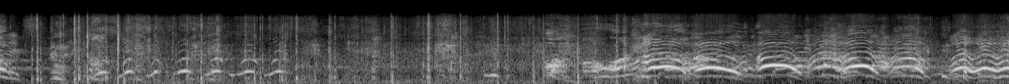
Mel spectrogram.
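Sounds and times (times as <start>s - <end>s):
person laughing: 0.8s - 3.0s.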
